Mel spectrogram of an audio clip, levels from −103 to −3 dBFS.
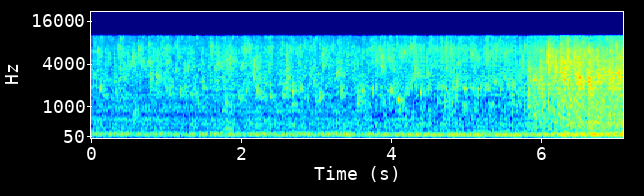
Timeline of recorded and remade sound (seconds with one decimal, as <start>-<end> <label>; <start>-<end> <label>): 0.0-3.7 recorded; 3.7-6.4 remade; 6.4-7.1 recorded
